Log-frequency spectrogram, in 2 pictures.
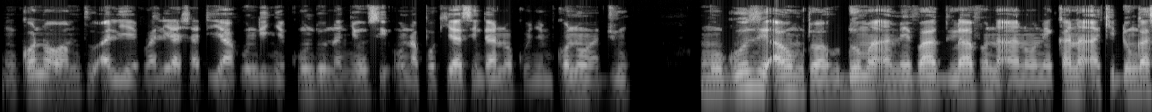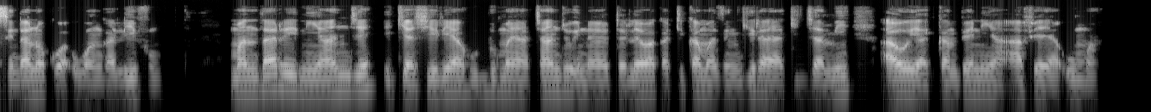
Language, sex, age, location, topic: Swahili, male, 18-24, Kisumu, health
